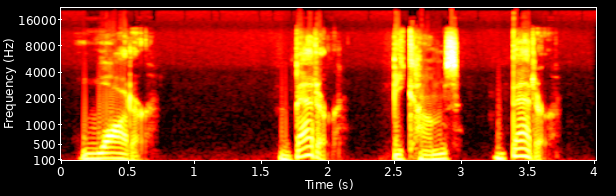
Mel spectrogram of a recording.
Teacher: In American English, when a T or double T is sitting comfortably between 2 vowel sounds, it relaxes. It changes from a sharp, crisp T to a soft, quick D sound. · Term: The flap T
